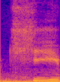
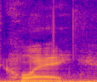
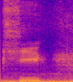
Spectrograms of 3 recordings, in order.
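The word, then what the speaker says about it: quay: um it's pretty it's it's pronounced key but it's spelled q-u-a-y so if you ever see the word what you would might want to say is que it's pronounced key um the key side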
